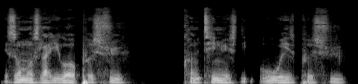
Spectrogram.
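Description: A young man with a London accent and a low, gravel-edged husky voice, recorded dry. He speaks in a reflective, conversational way, as in a motivational chat with friends, tagging his points with little questions. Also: little pitch movement, brisk, dark tone, no echo.

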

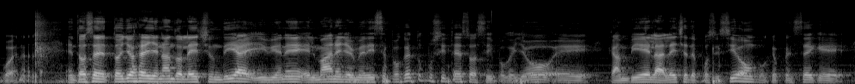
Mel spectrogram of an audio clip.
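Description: A man from the Republic, a podcast guest telling his life story in a relaxed way, with English words mixed in. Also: fairly low pitch, normal speed. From Dominican Republic. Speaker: guest business owner.

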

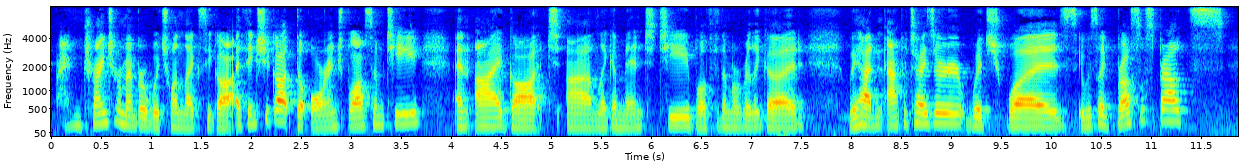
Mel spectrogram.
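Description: A woman in her twenties with vocal fry, chatting casually in a rambling, sweary personal vlog and often interrupting herself. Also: sits low. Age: 20s. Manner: informal, sweary, self-interrupting. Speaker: vlogger. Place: in bed indoors.

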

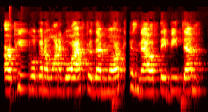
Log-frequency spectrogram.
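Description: A woman's voice: fairly high pitch, level tone, fast. Woman on an echoey lo-fi mic. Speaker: podcast co-host. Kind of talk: casual chat. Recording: echoey, dull lo-fi remote mic.

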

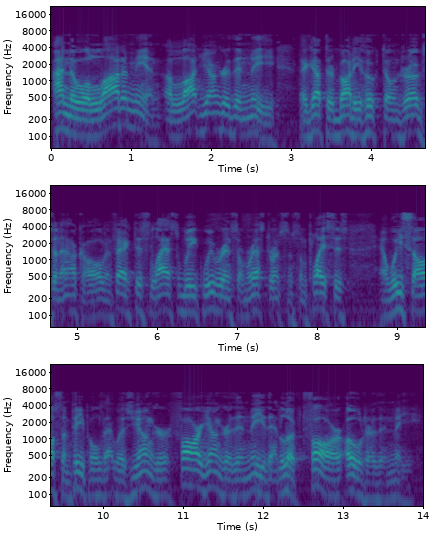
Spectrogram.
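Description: A man in his late sixties preaching a folksy sermon, quizzing his congregation and rising to loud exclamations. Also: fairly low pitch, moderate pace, dull audio. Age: 60s. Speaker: pastor.

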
